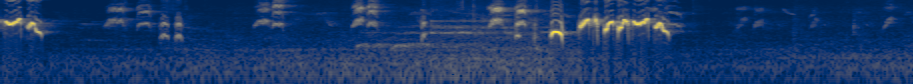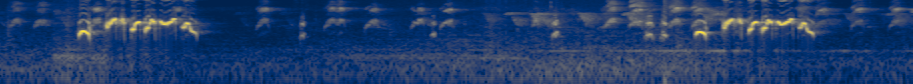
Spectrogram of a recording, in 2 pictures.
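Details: Red-whiskered bulbul practising its morning fighting song, delivering three dense bursts of rapid, bright warbled whistles and chirps, separated by quieter gaps with scattered short chirps.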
